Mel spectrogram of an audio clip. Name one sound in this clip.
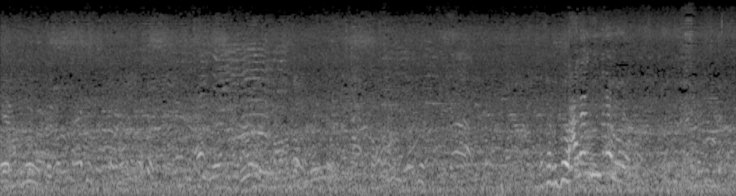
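A large outdoor crowd of men and children chatters and calls out throughout.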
